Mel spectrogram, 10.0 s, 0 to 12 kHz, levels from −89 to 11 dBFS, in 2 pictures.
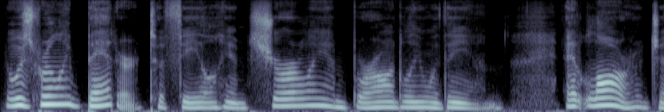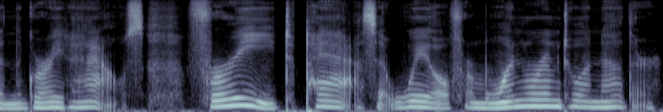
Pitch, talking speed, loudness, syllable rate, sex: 170 Hz, 155 wpm, -20 LUFS, 4.2 syllables/s, female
